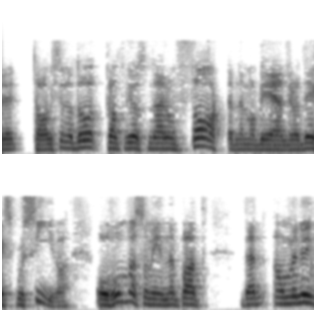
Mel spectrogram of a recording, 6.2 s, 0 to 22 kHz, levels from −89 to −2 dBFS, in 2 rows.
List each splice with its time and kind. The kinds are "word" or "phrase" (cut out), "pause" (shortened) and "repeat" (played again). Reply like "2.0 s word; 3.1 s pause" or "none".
none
